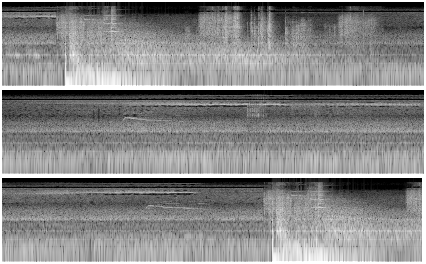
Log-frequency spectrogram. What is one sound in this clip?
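A sniper rifle fires with a loud, booming shot that echoes away.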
